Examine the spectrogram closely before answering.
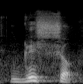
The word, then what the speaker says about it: গ্রীষ্ম: তো বন্ধুরা যে এখানে গ্রীষ্ম, এখানে কি ময়ের উচ্চারণ হবে? নিয়ম অনুযায়ী তো হবে না, তাহলে এই উচ্চারণটা আমরা সচরাচর ভুল করে থাকি। তাহলে সঠিক উচ্চারণটা কী হবে? গ্রীষ্ম।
